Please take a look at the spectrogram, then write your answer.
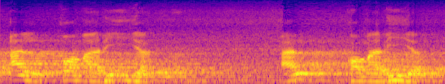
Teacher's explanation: Al-qamariyah kalau kita baca alif lamnya diizharkan, tampak. · kata nama am yang dimulakan dengan salah satu huruf qamariah maka huruf lam yang ada pada kata sandang takrif alif lam wajib diizharkan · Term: alif lam qamariyah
